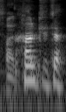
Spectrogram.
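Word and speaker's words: Hunter × Hunter: It is Hunter times Hunter, actually, but it's just pronounced Hunter Hunter.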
